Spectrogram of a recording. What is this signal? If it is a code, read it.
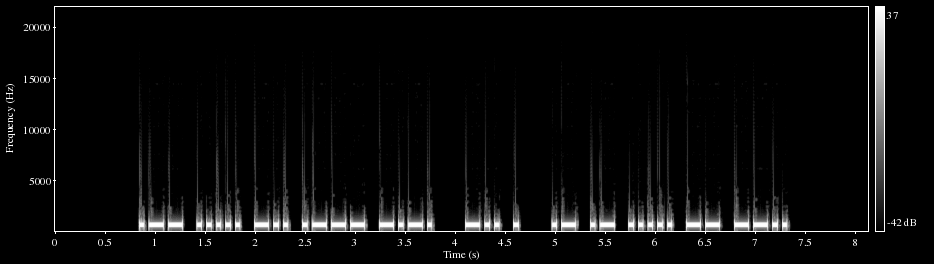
Morse code, heard as a keyed tone, about 25 wpm, 700 Hz. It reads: W5DJC DE AA5MZ
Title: USA Callsign DE Callsign - 5 Characters - 25wpm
